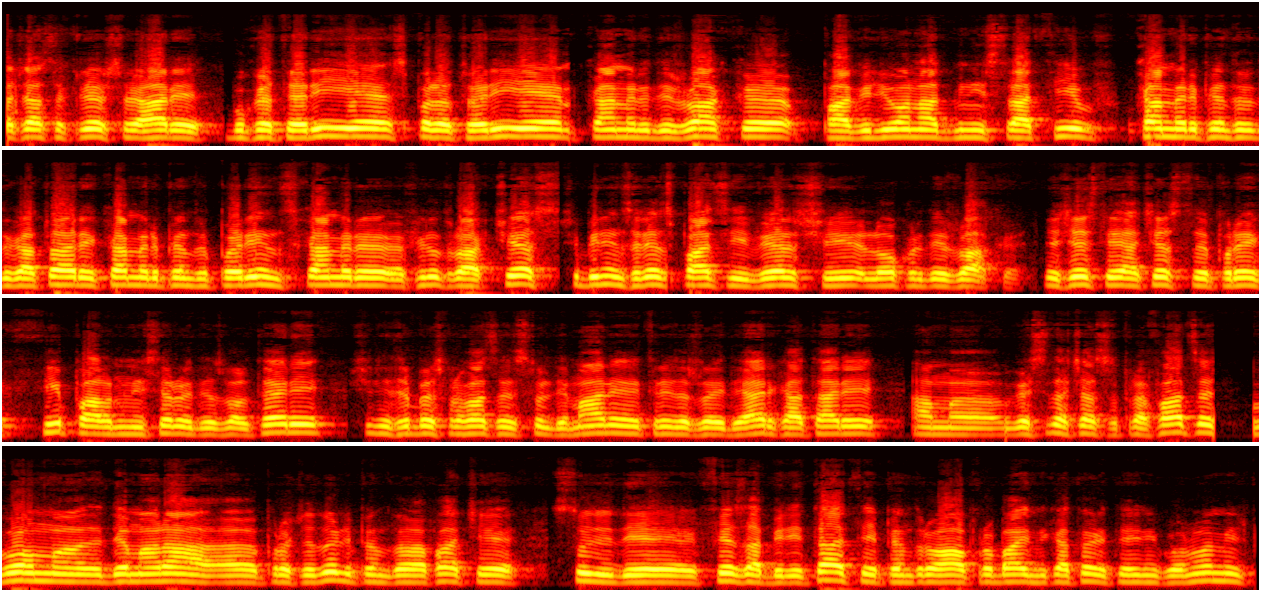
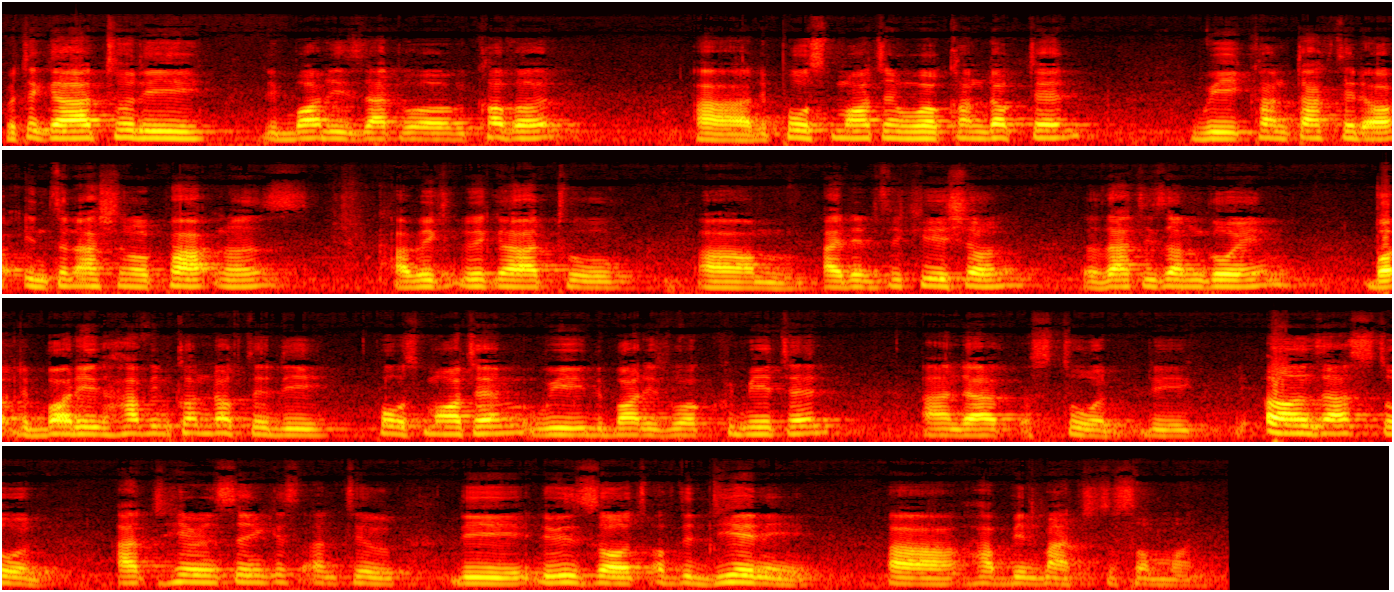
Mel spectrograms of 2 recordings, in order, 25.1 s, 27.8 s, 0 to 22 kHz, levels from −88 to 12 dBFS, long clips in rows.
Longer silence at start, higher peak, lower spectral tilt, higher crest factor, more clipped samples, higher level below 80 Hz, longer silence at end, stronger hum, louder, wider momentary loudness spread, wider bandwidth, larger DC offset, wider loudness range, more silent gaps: about the same, 0 s vs 0 s; about the same, 0 dBFS vs 0 dBFS; about the same, -7 dB/octave vs -6.5 dB/octave; second, 12 dB vs 18 dB; neither; about the same, -58 dBFS vs -54 dBFS; second, 0.05 s vs 0.9 s; neither; first, -12 LUFS vs -18 LUFS; second, 7 LU vs 13 LU; second, 9.8 kHz vs 15 kHz; neither; about the same, 5 LU vs 3 LU; neither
